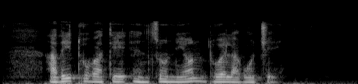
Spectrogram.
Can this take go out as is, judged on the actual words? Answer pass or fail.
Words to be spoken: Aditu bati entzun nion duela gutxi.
pass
